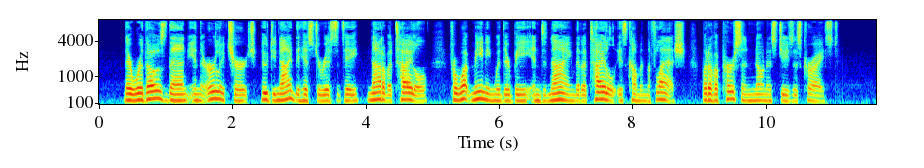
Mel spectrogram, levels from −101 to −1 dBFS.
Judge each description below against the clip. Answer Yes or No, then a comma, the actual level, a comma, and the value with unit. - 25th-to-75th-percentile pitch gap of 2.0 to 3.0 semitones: Yes, narrow, 2.6 semitones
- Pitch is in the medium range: Yes, medium, 170 Hz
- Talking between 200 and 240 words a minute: Yes, fast, 205 wpm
